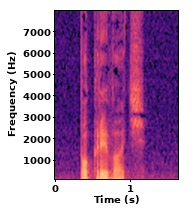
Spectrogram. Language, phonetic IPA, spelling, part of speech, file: Polish, [pɔˈkrɨvat͡ɕ], pokrywać, verb, Pl-pokrywać.ogg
